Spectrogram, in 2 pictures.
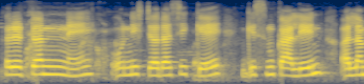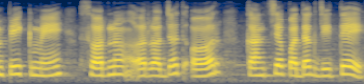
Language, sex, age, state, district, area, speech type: Hindi, female, 45-60, Madhya Pradesh, Chhindwara, rural, read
